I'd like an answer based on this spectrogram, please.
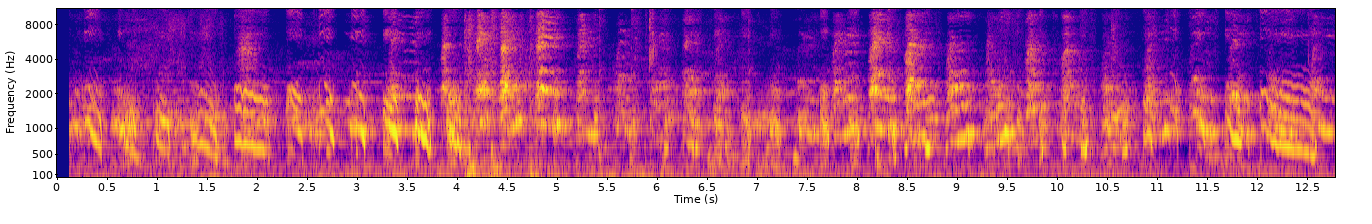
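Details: Tiny Poodles produce a dense, overlapping stream of high, squeaky whimpers and short yips. The sounds come several times a second without a steady rhythm and rise and fall in quick slurred notes.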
